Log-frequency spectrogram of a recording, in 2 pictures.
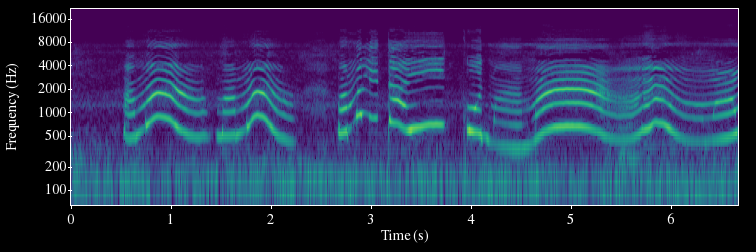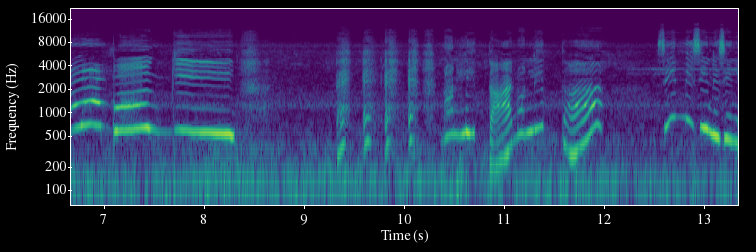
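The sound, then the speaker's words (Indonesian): A child cries loudly and continuously in high, wavering wails with rising and falling pitch, broken by short gasping pauses. “Jangan nangis seperti itu.”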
